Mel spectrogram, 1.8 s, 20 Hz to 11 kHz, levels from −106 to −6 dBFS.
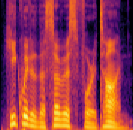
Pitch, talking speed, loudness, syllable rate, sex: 125 Hz, 235 wpm, -17 LUFS, 5.9 syllables/s, male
